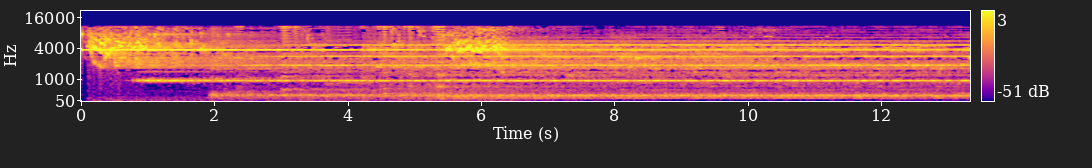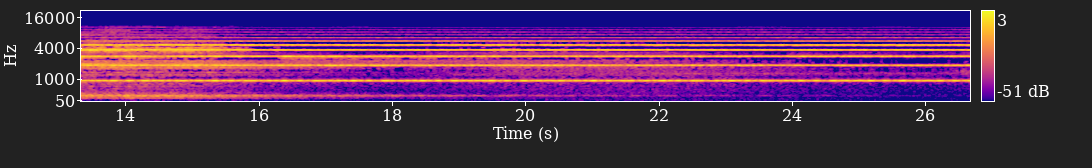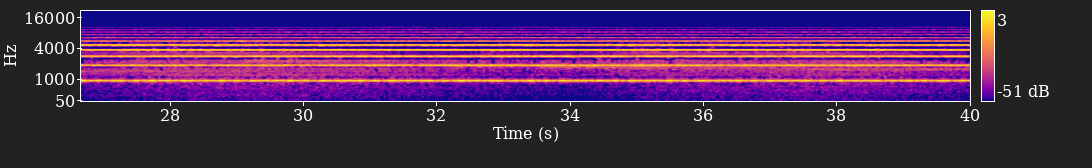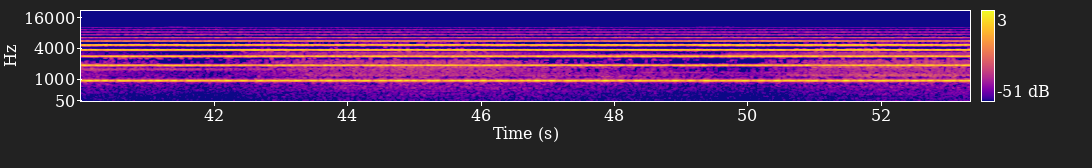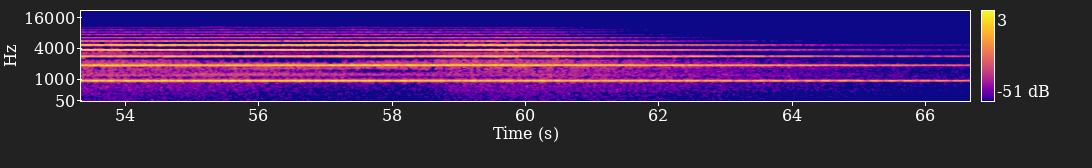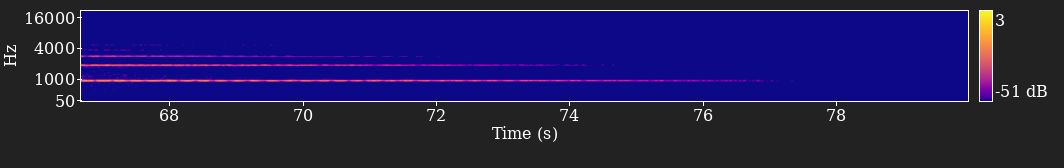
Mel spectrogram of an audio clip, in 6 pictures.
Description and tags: LAYERS 005 - Heavy Water Space Ambience is an extensive multisample package containing 97 samples covering C0 till C8. The key name is included in the sample name. The sound of Heavy Water Space Ambience is all in the name: an intergalactic watery space soundscape that can be played as a PAD sound in your favourite sampler. It was created using NI Kontakt 3 as well as some soft synths within Cubase and a lot of convolution (Voxengo's Pristine Space is my favourite) and other reverbs.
